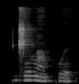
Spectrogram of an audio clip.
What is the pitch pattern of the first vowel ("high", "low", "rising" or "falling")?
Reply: high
